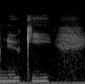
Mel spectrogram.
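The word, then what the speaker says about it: nuchae: location would be the aorta or the ligamentum Nuki if you want to put that down but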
